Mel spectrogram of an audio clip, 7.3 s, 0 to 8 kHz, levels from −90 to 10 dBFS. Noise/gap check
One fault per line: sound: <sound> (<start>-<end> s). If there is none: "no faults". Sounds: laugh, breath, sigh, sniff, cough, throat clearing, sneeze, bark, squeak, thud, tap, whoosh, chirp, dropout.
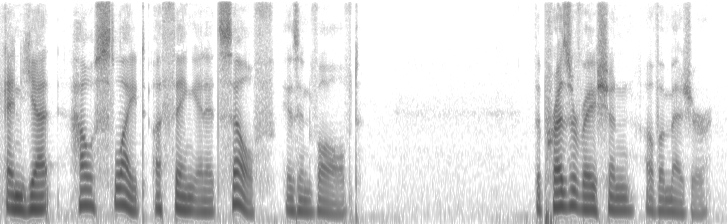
no faults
